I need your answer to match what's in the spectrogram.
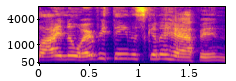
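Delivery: high know-it-all voice. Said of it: "Gruden was like the know-it-all".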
